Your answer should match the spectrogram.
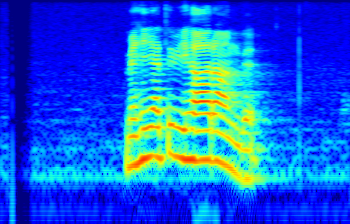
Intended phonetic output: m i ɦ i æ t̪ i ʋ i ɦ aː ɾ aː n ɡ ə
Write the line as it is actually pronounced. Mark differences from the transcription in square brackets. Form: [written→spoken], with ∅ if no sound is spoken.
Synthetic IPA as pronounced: m [i→e] ɦ i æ t̪ i ʋ i ɦ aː ɾ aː [n→ŋ] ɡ ə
